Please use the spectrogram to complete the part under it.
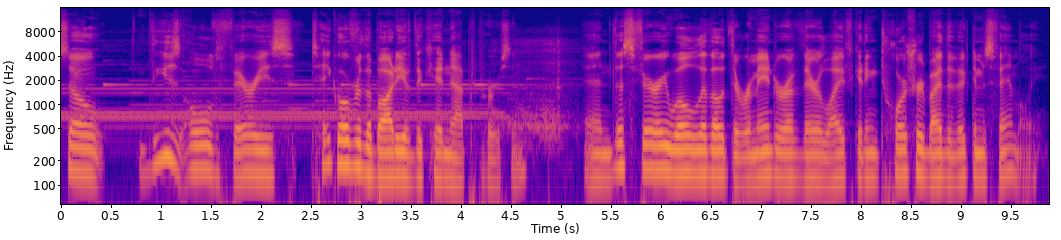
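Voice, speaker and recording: Male storyteller, medium pitch, very mellow tone, mock-serious paranormal investigator, scripted spooky comedy, deliberate delivery. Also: steady tone. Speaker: host and narrator, as a paranormal investigator. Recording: music bed under narration. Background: music.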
